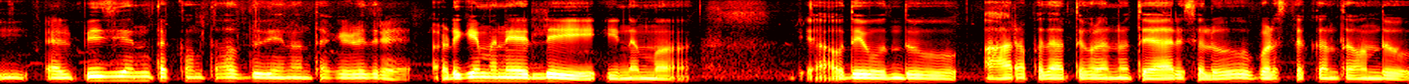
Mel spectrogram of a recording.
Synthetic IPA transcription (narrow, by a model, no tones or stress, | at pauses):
iːelpid͡ʒiɐnːut̪ɐkːɐnt̪ʰaːd̪ue̞ːnuɐnt̪ɐɦe̞ːɭid̪ɾe̞ɐ̰ɽɐɡemɐnɛjɐlːiːnɐmːɐ̰ | ja̰ːʋṵd̪e̞ːond̪uaɾɐpɐd̪aːɾt̪ʰɐɡɐɭɐnːut̪ɐjaːɾisɐlubɐɭɐst̪ɐkːɐnt̪ʰɐo̞nd̪u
